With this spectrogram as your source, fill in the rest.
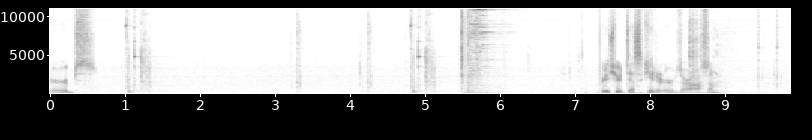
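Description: Soft menu clicks and chimes sound as selections are made.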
